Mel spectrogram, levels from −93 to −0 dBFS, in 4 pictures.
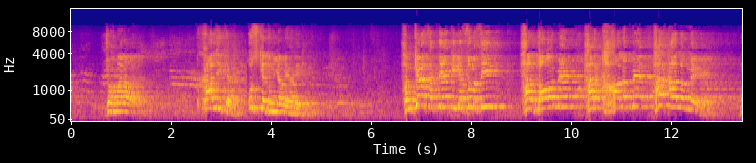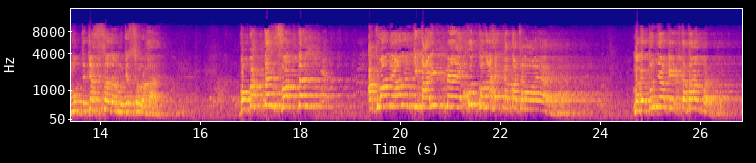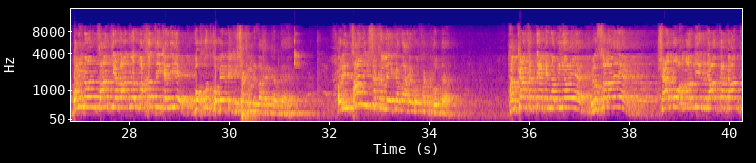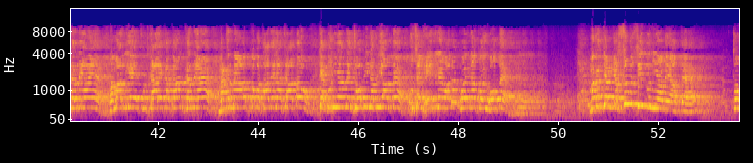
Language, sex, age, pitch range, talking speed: Urdu, male, 40-59, 295-350 Hz, 145 wpm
